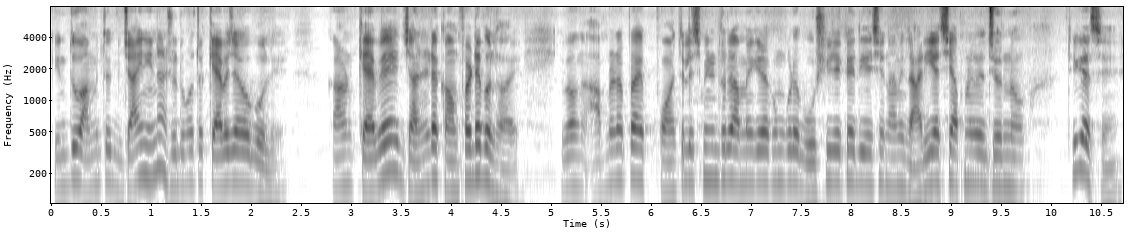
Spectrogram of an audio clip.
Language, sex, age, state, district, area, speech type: Bengali, male, 18-30, West Bengal, South 24 Parganas, rural, spontaneous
